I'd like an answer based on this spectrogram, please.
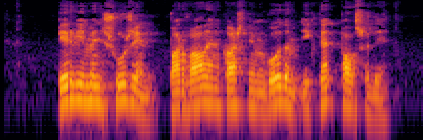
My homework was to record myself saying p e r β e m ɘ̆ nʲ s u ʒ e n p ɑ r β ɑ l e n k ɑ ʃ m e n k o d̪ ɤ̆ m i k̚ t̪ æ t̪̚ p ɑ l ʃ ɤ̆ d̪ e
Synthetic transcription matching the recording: p e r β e m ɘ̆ nʲ ʃ u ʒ e n p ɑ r β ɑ l e n k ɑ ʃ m e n ɡ o d̪ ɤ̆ m i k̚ t̪ æ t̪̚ p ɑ l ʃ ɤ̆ d̪ e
